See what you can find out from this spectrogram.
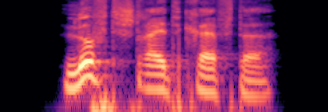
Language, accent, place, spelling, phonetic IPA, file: German, Germany, Berlin, Luftstreitkräfte, [ˈlʊftˌʃtʁaɪ̯tkʁɛftə], De-Luftstreitkräfte.ogg
- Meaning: nominative/accusative/genitive plural of Luftstreitkraft "air force"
